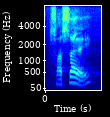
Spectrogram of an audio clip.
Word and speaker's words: Sasse: And Professors Sasse, actually, is how you would pronounce his name, Sasse,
